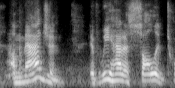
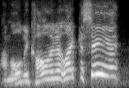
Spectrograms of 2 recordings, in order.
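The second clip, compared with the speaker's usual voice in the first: higher, louder mocking voice of a defensive commenter; mock stubborn commenter; 7 semitones higher, 5 dB louder than usual. Mocking toxic commenters to his viewers, higher and louder. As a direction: parody a commenter who insists he's objective. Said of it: "making comments like".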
